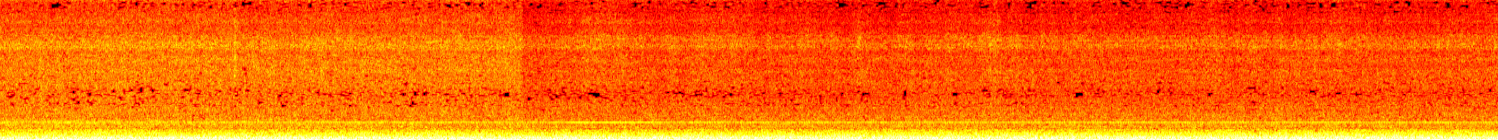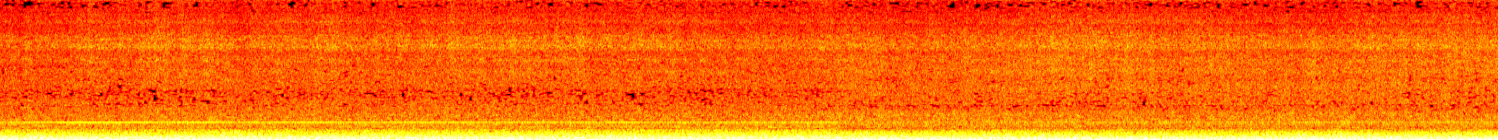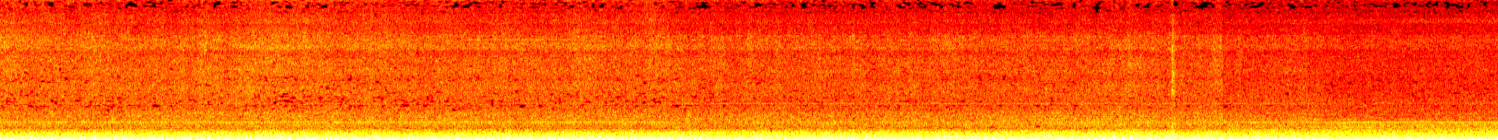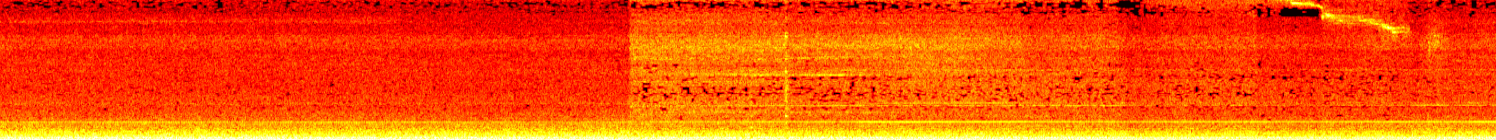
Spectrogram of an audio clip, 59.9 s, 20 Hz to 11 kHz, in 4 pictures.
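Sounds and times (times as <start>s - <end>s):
diesel engine and compressor droning: 0.0s - 59.9s
faint high whine: 2.3s - 9.0s, 14.2s - 24.6s, 51.3s - 59.9s.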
